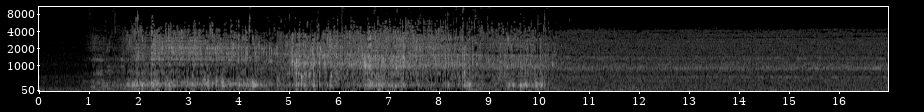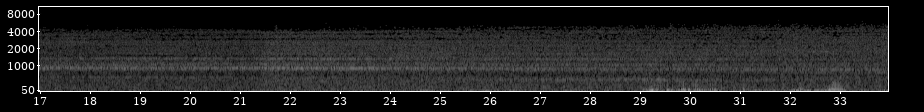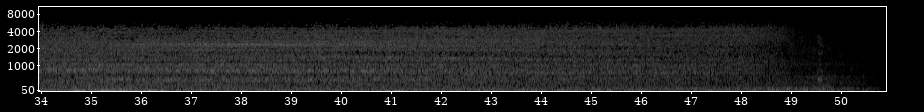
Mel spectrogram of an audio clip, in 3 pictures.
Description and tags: Toilet Flush Tank Fill
Toilet flushing tank filling to shut-off
flush, noise, toilet, water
